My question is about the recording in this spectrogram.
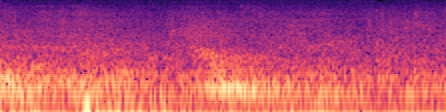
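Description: A pause in speech: quiet room tone, with a soft low thump about half a second in and a faint brief voice sound about a second in.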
